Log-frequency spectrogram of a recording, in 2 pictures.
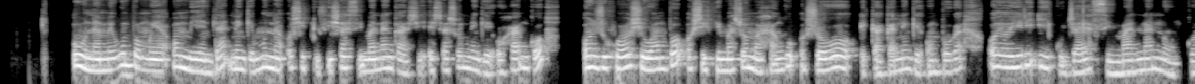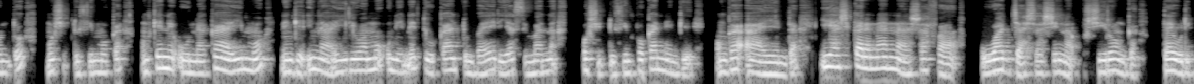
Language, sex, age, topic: Oshiwambo, female, 25-35, agriculture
